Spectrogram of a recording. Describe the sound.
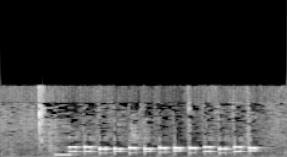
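Telephone keypad dialing tones: over a dozen short, evenly spaced beeps of varying pitch follow in a quick, steady rhythm, clear and loud, with no talking.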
